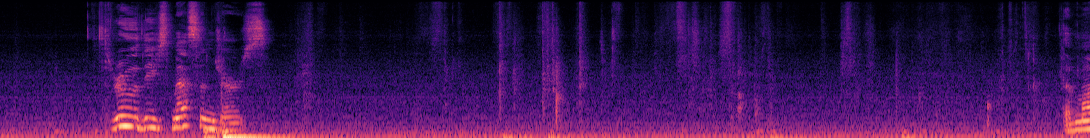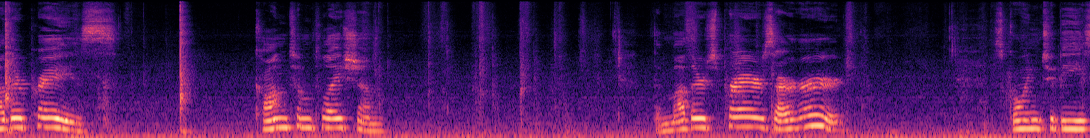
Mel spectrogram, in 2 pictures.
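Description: A woman speaks calmly and closely to a microphone, in bursts with pauses.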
